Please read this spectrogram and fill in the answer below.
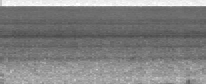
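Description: Steady rush of water pouring over an artificial sheet-wave surf pool, with a short thump near the end.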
